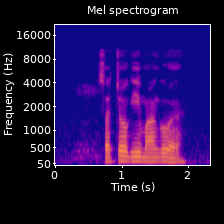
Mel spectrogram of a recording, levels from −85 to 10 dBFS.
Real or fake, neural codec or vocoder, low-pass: fake; codec, 24 kHz, 3.1 kbps, DualCodec; 10.8 kHz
